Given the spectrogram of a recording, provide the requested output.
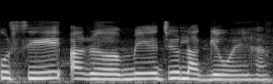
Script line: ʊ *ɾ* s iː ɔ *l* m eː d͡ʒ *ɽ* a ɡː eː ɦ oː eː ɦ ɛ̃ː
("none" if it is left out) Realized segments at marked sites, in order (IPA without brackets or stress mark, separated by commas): ɾ, ɾ, l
